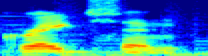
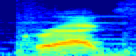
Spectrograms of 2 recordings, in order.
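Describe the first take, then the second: First: The first vowel sounds like the 'e' in 'beg'. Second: The first vowel sounds like the 'a' in 'bag'. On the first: This is how the family says the name. "I think it's Gregson" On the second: This is how many other people say the name. "a lot of people say Gragson"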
